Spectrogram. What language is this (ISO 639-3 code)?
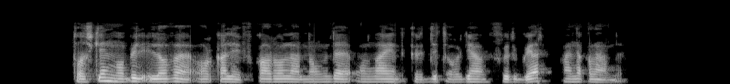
uzb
